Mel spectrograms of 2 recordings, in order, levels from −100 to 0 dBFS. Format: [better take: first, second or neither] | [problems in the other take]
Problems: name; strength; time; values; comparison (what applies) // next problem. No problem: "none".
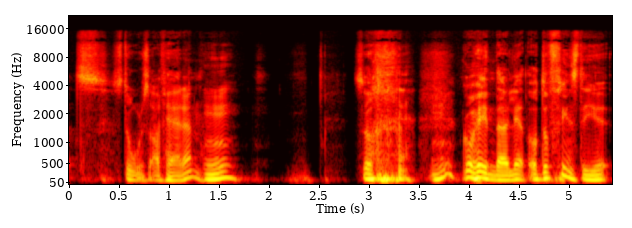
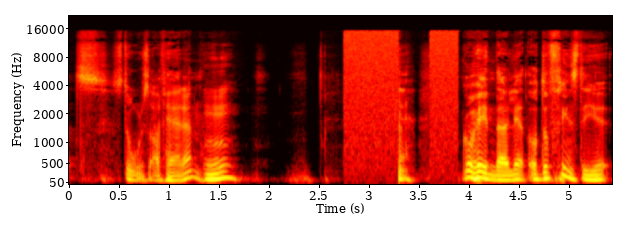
first | audio cutting out; filled with static; at 2.5 s for 0.5 s and at 3.5 s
